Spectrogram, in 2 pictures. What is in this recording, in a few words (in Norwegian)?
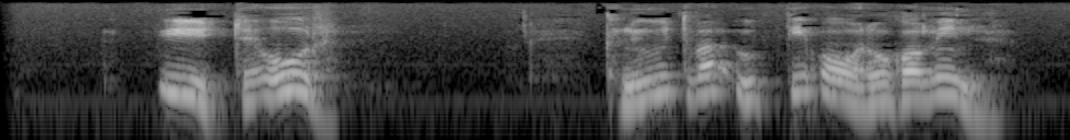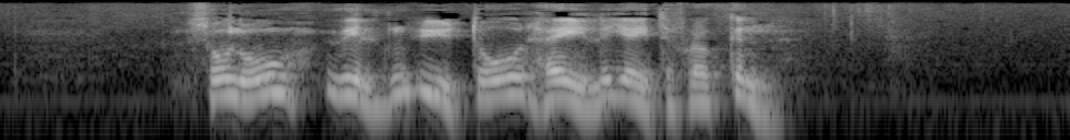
"yte-or", Numedalsmål; Uvdal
